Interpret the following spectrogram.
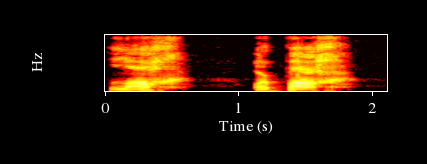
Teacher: it is called a guttural, and it is sort of pronounced in the back of the throat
